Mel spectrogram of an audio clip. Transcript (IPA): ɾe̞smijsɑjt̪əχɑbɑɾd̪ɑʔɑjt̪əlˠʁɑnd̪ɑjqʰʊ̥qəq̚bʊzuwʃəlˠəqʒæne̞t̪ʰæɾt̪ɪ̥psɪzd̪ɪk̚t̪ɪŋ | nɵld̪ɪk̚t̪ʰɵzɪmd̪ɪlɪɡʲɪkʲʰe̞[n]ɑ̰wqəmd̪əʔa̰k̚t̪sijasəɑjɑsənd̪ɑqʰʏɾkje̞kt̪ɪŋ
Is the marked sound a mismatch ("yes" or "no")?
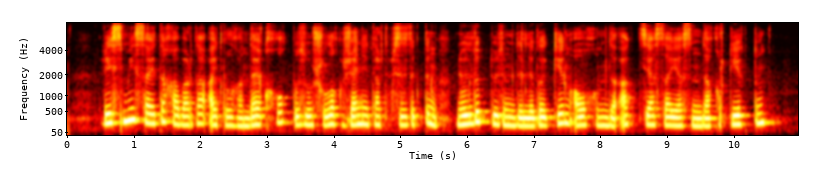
yes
